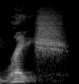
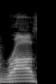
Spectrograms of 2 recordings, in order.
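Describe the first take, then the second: First: The name ends with a sh sound. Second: The name ends with an s sound. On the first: "I say Raish because of the Batman animated series" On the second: "I don't say Ra's al Ghul all the time"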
